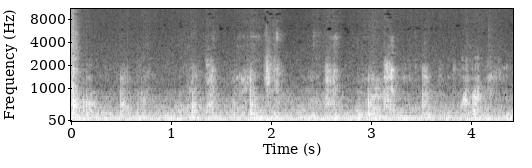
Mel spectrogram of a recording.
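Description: A person chewing a mouthful of inari sushi (rice in a fried tofu-skin pouch) with the mouth closed: faint, soft wet mouth clicks, over a steady low hum.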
